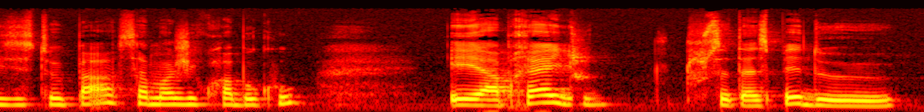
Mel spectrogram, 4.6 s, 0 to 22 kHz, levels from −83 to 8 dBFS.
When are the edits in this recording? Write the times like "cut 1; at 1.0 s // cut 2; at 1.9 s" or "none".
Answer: cut 1; at 2.8 s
